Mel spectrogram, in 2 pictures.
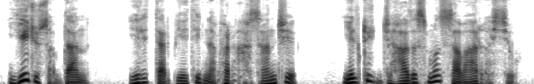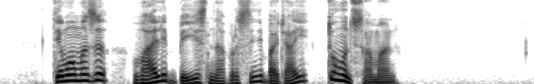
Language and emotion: Kashmiri, disgusted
